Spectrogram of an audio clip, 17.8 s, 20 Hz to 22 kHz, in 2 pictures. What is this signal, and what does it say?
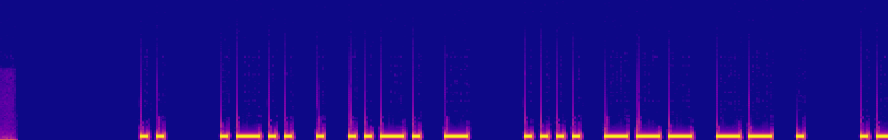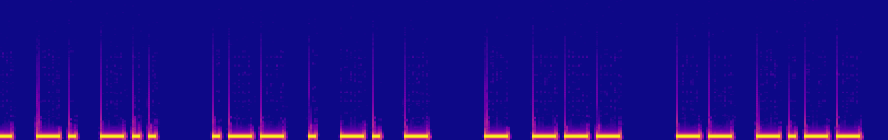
Morse code, heard as a keyed tone, about 15 wpm, 700 Hz. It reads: I LEFT HOME AND WENT TO MY
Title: Sentences from Top 1000 Words - Review Part 3 - 15wpm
